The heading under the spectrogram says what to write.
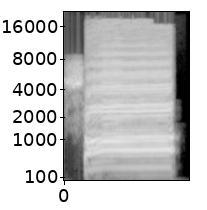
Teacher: Tidak perlu dengan membulatkan bibir saat mengucapkannya ketika fathah, yaitu tidak dengan so namun so. Biasa saja so, namun dengan menaikkan pangkal lidah atau menegangkan pangkal lidah sehingga dia akan menaik ke atas. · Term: huruf shad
